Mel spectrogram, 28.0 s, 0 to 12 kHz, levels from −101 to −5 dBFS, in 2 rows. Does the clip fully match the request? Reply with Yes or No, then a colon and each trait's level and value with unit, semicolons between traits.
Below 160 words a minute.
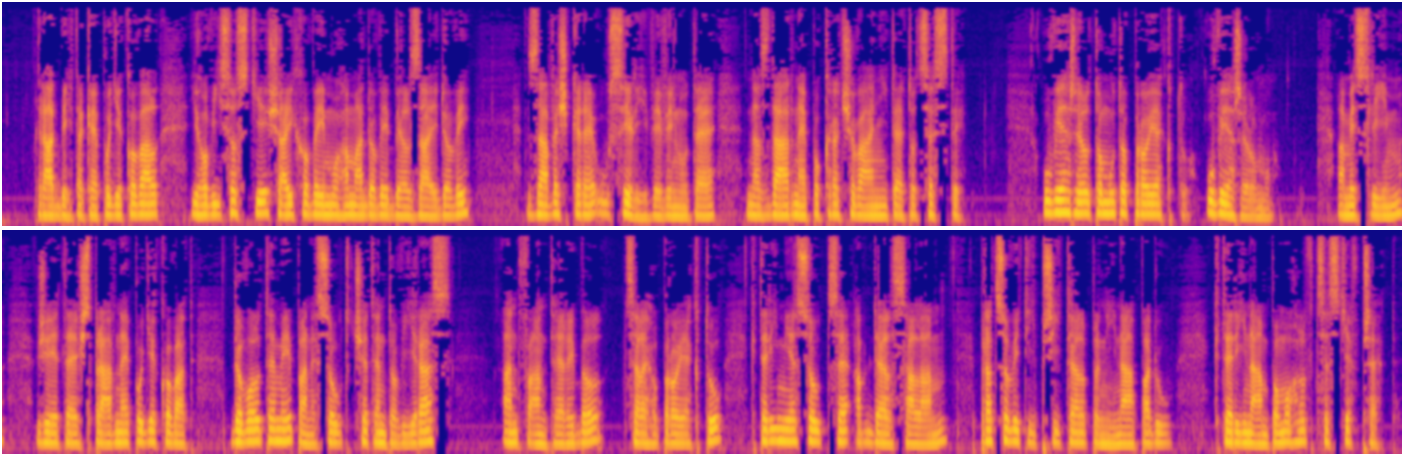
Yes: average, 120 wpm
